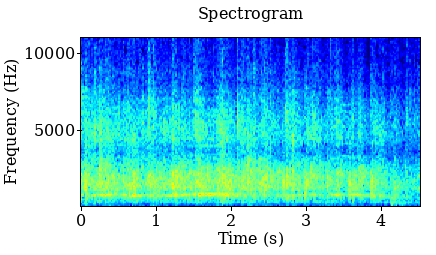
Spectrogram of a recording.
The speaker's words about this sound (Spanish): Si ese aplauso es para Jesús, dalo con todas tus fuerzas.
